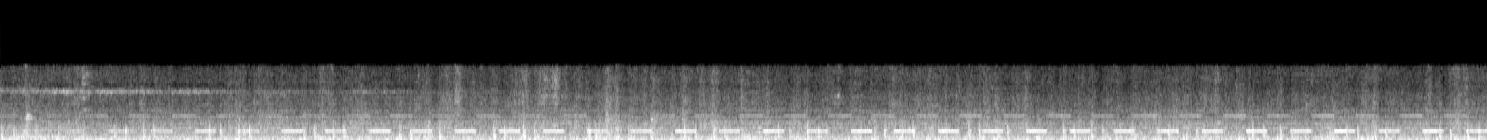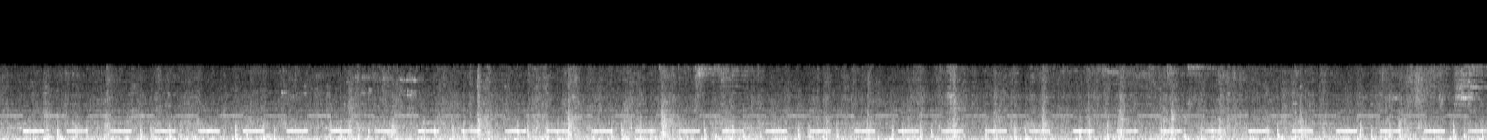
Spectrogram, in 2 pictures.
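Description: Freight train of hopper wagons rolling past: a steady rumble and clatter of wheels on rail, with a level crossing warning bell ringing in even pulses throughout.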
